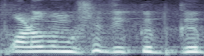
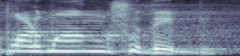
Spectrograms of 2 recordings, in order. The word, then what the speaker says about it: পরমহংসদেব: রামকৃষ্ণ পরমহংসদেবকে স্বামী বিবেকানন্দকে বলি স্বামী বিবেকানন্দ, রামকৃষ্ণ পরমহংসদেবকে বলি আমরা রামকৃষ্ণ পরমহংসদেব, ঠাকুর রামকৃষ্ণ পরমানন্দ পরমাংশ, রামকৃষ্ণ পরমাংশদেব, আমরা ঠাকুর রামকৃষ্ণকে বলি।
